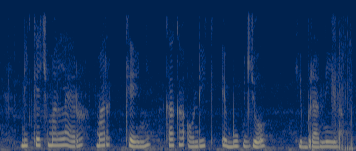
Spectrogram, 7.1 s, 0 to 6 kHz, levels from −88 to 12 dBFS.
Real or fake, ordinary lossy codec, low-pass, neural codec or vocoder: real; none; 5.4 kHz; none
